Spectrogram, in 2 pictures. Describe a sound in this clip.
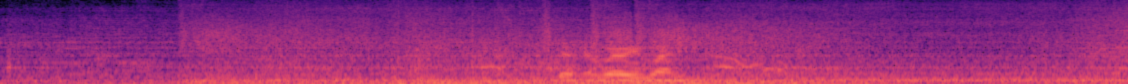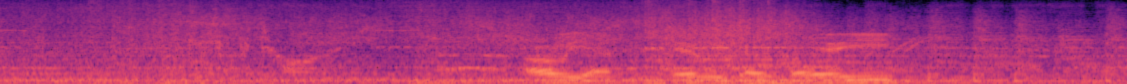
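A flamethrower roars with a steady hiss.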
